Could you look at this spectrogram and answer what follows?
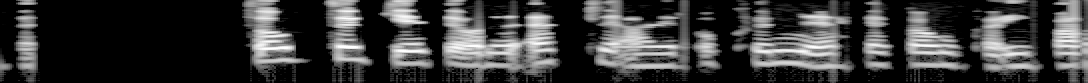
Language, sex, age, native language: Icelandic, female, 40-49, Icelandic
